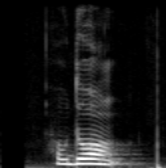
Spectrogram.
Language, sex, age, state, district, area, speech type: Manipuri, female, 30-45, Manipur, Tengnoupal, rural, read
